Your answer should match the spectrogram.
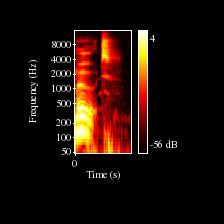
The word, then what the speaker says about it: moot: he has done is mute now because of what he did. Is that cancel culture? No, it's moot. I knew you were gonna. I knew I said it wrong.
